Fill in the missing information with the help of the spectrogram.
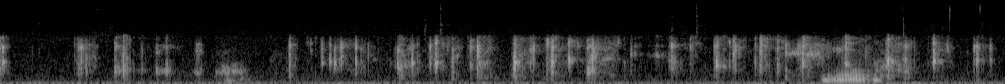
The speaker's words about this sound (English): What are you typing there, sir? What's that? What were you just typing there? Not typing anything.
